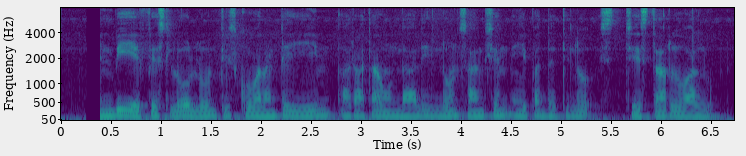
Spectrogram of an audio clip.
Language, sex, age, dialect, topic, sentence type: Telugu, male, 18-24, Telangana, banking, question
